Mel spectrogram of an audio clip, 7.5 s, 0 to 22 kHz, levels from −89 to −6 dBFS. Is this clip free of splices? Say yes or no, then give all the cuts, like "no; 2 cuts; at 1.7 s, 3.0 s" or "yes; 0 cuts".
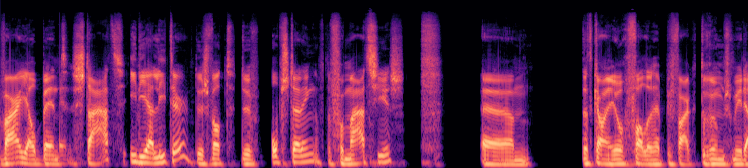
yes; 0 cuts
